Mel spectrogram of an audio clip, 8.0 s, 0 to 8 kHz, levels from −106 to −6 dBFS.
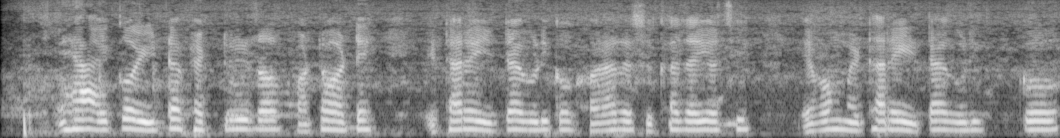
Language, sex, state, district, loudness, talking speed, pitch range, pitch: Odia, male, Odisha, Khordha, -20 LUFS, 135 wpm, 180-195 Hz, 190 Hz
